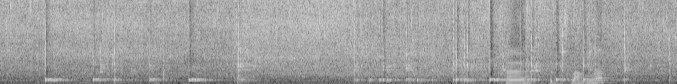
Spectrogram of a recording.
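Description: Ingredients being sautéed in hot oil for soft-bone grilled chicken with kecombrang sambal, with repeated sharp stirring scrapes over a steady sizzle and a short spoken remark near the end.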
